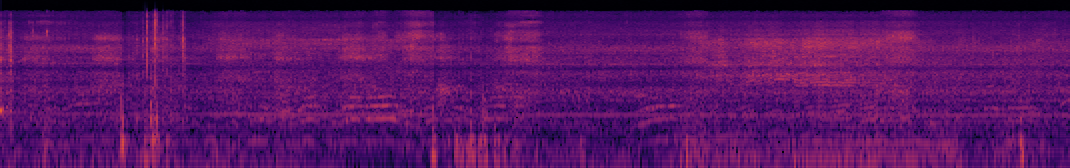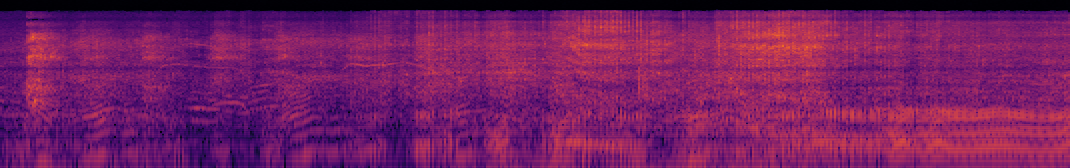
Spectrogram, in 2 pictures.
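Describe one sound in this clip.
A dirt bike engine idles and revs nearby, growing louder as a motorbike pulls up close.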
